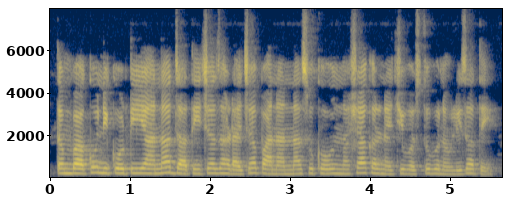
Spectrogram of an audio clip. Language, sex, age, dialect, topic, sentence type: Marathi, female, 31-35, Northern Konkan, agriculture, statement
